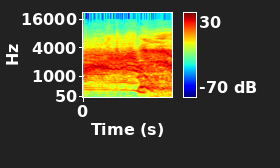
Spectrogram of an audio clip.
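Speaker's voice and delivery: short unvoiced mock wail; mock baby cry. Mother imitating her baby son crying out, mock wail. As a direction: imitate the baby's startled cry.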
